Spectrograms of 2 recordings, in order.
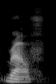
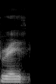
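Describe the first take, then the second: First: The name is said with an audible L. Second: The name rhymes with safe, with no L. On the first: "but it's R A L P H, like a Ralph" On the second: "It's it's pronounced Rafe"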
